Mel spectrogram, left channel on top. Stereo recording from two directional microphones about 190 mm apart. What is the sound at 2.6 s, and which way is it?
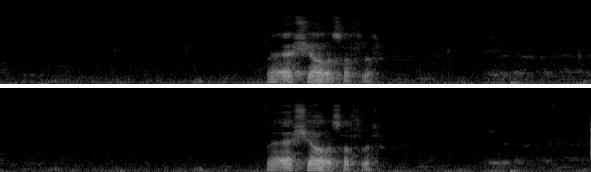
Speech, 5° right (ahead or behind).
